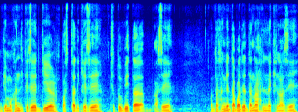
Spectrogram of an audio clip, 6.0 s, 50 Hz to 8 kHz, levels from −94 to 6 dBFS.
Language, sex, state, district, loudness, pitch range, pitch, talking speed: Nagamese, male, Nagaland, Kohima, -19 LUFS, 90-100 Hz, 95 Hz, 200 wpm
